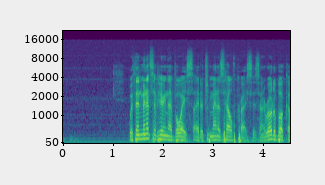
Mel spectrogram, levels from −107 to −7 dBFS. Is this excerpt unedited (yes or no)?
yes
